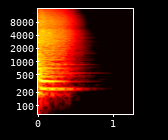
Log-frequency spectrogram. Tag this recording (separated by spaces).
velocity 1-shot drum snare multisample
